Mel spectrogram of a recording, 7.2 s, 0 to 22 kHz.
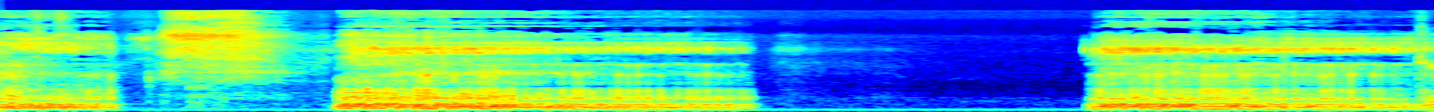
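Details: Male Weimaraner growling while teased over his ball, annoyed enough to snap, recorded 16 October 2022; three deep, rough, rumbling growl bursts, the longest about two seconds, separated by near-silent gaps, with music and a man's voice nearby.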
